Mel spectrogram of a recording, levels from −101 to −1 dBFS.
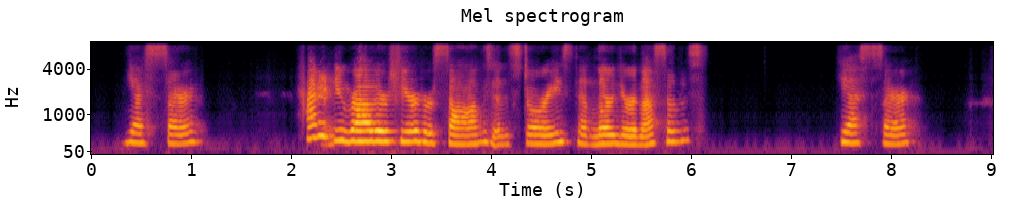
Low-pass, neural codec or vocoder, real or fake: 7.2 kHz; codec, 16 kHz, 1 kbps, FreqCodec, smaller model; fake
